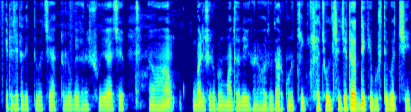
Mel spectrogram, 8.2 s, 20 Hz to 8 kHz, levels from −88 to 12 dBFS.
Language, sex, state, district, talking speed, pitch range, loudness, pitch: Bengali, male, West Bengal, North 24 Parganas, 175 wpm, 105-110 Hz, -28 LUFS, 110 Hz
